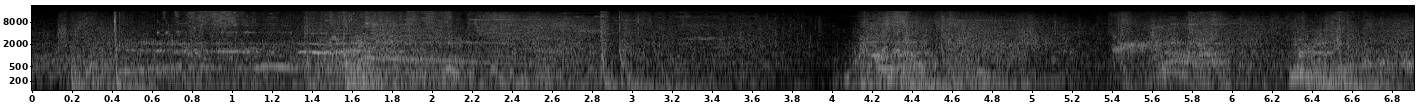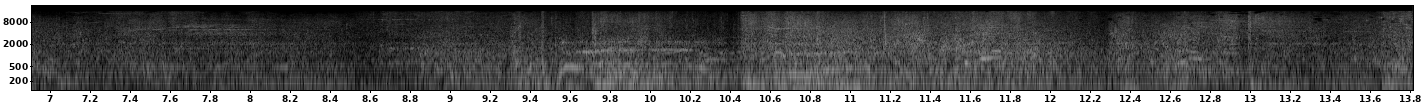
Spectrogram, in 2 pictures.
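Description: Spell effects crackle and whoosh during a fight in a video game.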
